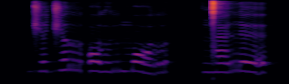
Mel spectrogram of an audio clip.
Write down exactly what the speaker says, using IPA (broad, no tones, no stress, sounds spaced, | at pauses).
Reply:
d͡ʒ ɜ d͡ʒ ʌ r ʔ ɔ l u r m ɔ r | ŋ͡ǀ æ r ɛ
